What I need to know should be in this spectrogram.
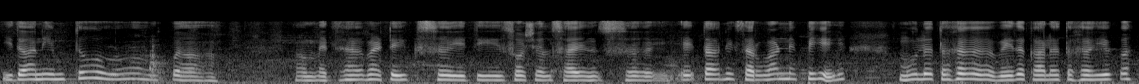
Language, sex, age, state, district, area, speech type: Sanskrit, female, 60+, Karnataka, Bangalore Urban, rural, spontaneous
